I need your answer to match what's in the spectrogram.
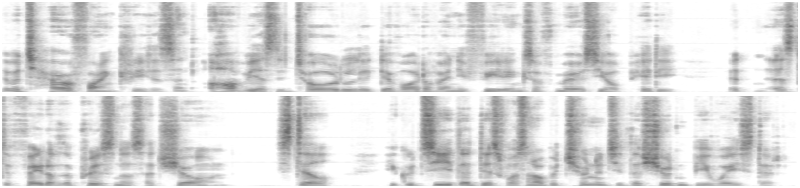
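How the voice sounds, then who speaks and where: A man narrating a novel as an audiobook in a steady, measured reading voice. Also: mid-range voice. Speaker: audiobook reader.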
